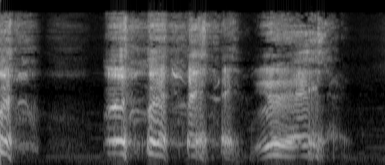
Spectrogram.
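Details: Girl coughing alongside an adult: a run of about five loud, voiced coughs with throaty, rough endings and short gaps; child coughing.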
